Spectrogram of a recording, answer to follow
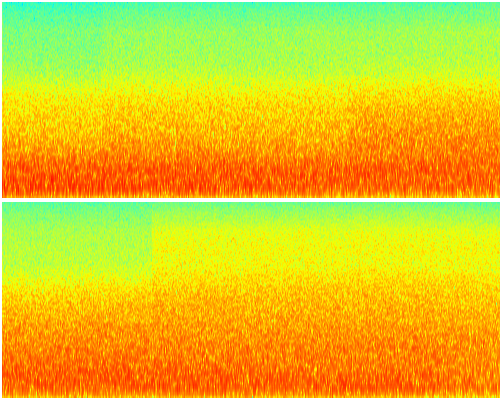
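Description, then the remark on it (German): A loud, steady rush of spring water gushing out of holes in rock after long rain, a dense unbroken roar that holds constant throughout with no voices present. “Die Quellen kommen von Rosa runter und wenn innen sozusagen das Wasser übergeht, ja, wenn es eben so lang regnet, dann kommt es bei diversen Löchern raus und das sind dann die Lierger.”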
